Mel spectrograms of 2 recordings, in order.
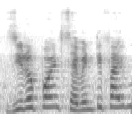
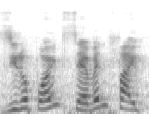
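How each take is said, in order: First: zero point सेवेंटी फ़ाइव, with सेवेंटी फ़ाइव as one number, said fast; wrong reading. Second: zero point सेवन फ़ाइव, with सेवन and फ़ाइव as separate digits; right reading. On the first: Teacher quickly showing the wrong reading, सेवेंटी फ़ाइव as one number. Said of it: "नहीं पढ़ेंगे". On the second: Teacher showing students the correct digit-by-digit reading, सेवन फ़ाइव. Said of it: "पढ़ेंगे". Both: Shown as a demonstration.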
